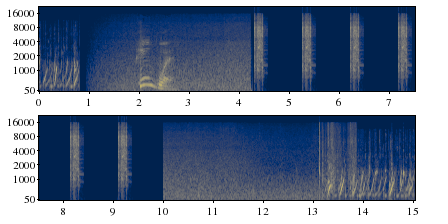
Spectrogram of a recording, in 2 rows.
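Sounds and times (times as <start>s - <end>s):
surf rushing: 1.0s - 4.3s, 10.0s - 13.9s.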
